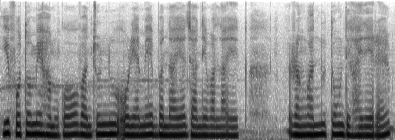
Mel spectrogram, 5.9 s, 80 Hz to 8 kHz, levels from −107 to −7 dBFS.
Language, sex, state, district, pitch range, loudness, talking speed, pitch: Hindi, female, Arunachal Pradesh, Longding, 185-205 Hz, -13 LUFS, 150 wpm, 190 Hz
